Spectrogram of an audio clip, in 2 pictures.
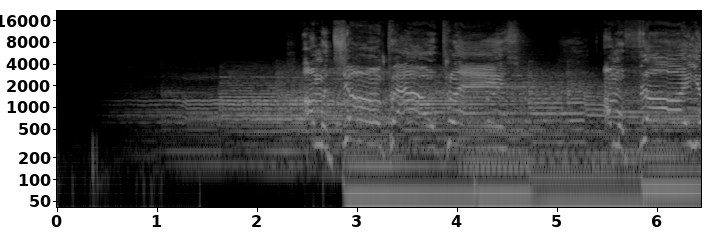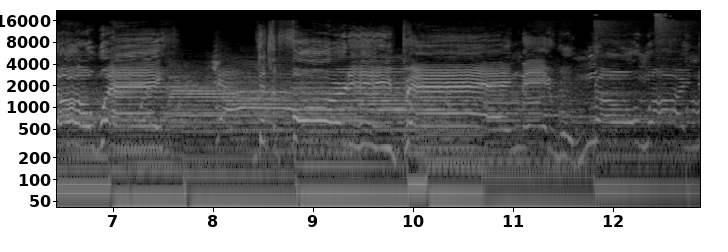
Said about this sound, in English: I was listening to that song you just heard. It's called ….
